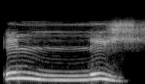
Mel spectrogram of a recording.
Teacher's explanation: We need to make sure that we do produce ya sound over here, and we do press down on the sound because it has shadda on top of it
